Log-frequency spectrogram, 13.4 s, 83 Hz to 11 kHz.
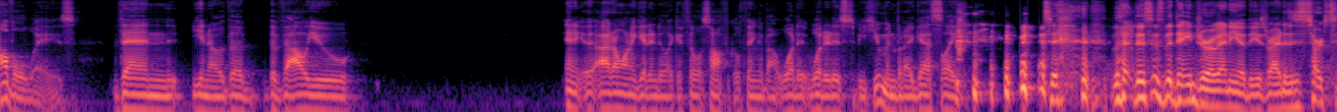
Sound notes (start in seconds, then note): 9.5 laughter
